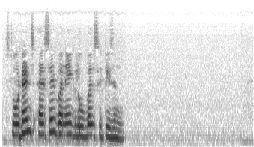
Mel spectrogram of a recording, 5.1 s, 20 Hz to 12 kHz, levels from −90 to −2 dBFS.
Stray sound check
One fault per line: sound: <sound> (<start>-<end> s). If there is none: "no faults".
no faults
